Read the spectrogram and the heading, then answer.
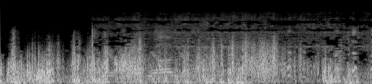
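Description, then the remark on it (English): Strong wind, heard in a played video, roars and buffets the microphone in a steady, loud rush for the whole stretch, with deep rumbling gusts swelling and easing but never stopping. “Windy.”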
